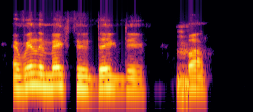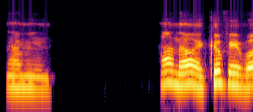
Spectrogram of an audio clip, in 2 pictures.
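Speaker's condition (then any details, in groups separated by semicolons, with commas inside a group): ALS; leg onset, speech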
